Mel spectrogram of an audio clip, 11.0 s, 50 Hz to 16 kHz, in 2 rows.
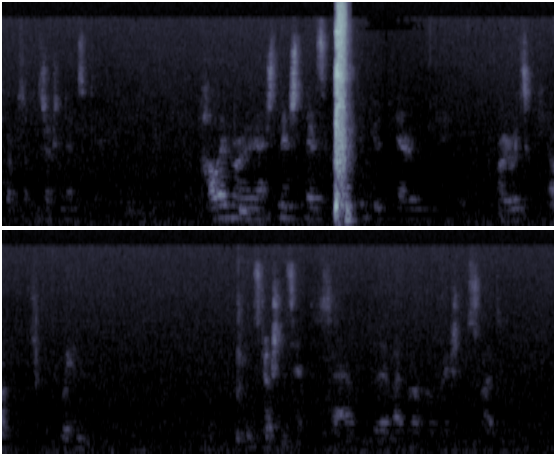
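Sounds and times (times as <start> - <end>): faint speech: 0.0 - 1.0, 2.0 - 4.3, 4.9 - 6.5, 7.8 - 10.6.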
